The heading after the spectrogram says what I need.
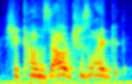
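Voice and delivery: usual speaking voice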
